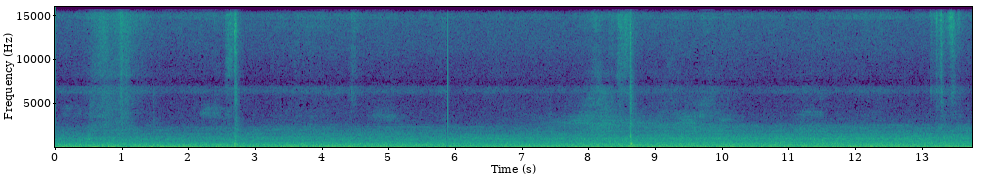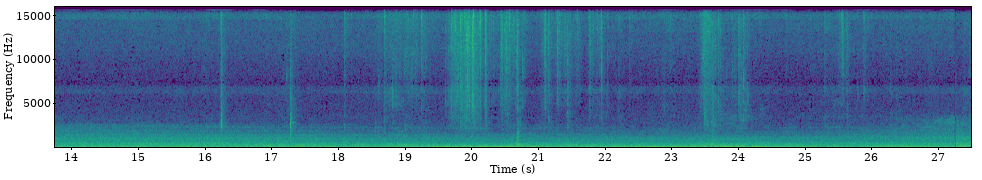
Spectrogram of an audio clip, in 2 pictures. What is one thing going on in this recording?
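Tyres roll steadily on the road, heard from inside a car.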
